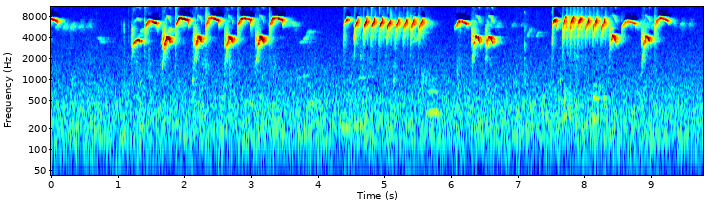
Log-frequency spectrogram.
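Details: Gelatik Batu, or cinereous tit, from Wonosobo, whose song is used to coax reluctant birds into singing: four bursts of rapid, high, repeated notes, six to ten per burst, with brief quiet gaps.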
